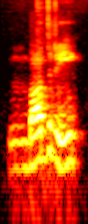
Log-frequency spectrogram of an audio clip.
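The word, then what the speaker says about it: Modrić: move for them because they just got Modric that's how you say his name um yeah he's gonna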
